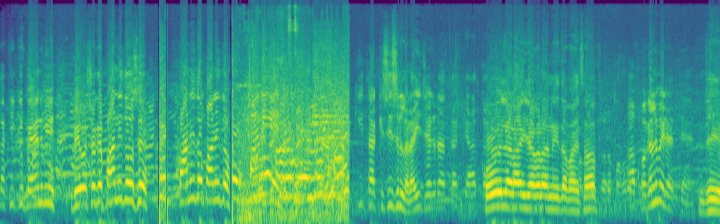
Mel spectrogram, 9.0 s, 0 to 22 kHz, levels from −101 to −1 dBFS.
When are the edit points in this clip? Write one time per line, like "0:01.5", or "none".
none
